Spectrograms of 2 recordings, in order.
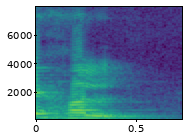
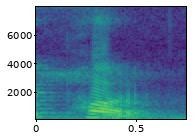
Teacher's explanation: तो ये भी आपको ध्यान रखना है कि ल कई बार जो वो खोरठा में र में परिवर्तित हो जाता है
